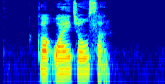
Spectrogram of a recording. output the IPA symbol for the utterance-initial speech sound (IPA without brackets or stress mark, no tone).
k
